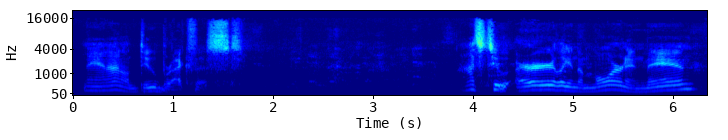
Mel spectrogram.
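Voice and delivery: lazy pothead shrugging it off; lazy stoner. Retold or imitated. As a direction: stoner chef slowly refusing breakfast duty. Lazy pothead chef refusing.

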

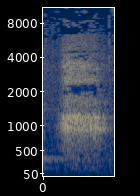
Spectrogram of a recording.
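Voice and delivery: breathy unvoiced gasp of shock; light mock gasp; soft gasp.

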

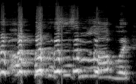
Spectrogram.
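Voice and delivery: mock posh British. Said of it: "It makes me feel so formal".

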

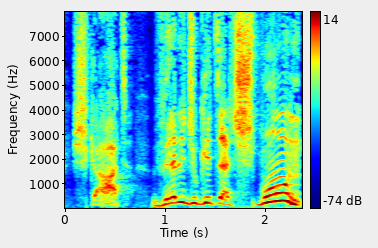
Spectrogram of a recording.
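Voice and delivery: high, loud hammed-up German accent; [name]'s German accent. Soldier asking his American partner about cookware, hammed-up German accent. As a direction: imitate an excited German soldier, thick accent. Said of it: "he was German".

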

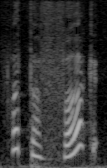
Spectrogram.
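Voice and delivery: mock disbelief. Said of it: "It's like".

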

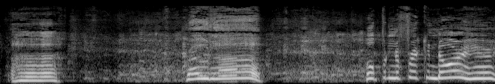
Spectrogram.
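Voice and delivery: high, loud, half-laughing complaint; exasperated Peter. Retold or imitated. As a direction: plead at the locked gate, fed up. Peter voiced, locked out.

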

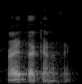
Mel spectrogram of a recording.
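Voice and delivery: ordinary delivery

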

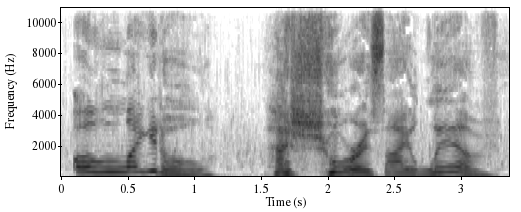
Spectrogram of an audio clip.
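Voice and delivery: high, slow, breathless wonder; amazed gasp. A narrator's reading. Henry amazed at the homemade ladle, gasping high and slow. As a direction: gasp it out like finding treasure. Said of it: "gasped Henry".

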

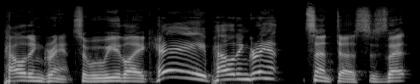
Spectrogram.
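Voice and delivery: ordinary talk

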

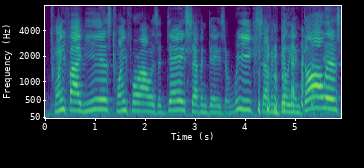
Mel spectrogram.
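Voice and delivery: slow, deliberate, each figure weighed; pointed listing. Retold or imitated. Slowly listing the doctors' claims back at them, pointed. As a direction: lay out each number like an accusation.

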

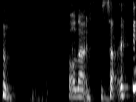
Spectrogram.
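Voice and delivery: coughing and laughing it off; choking. Real, not acted. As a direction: clear the throat between words.

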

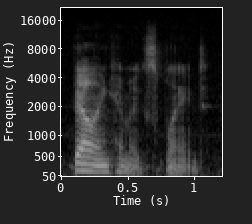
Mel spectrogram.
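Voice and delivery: ordinary delivery

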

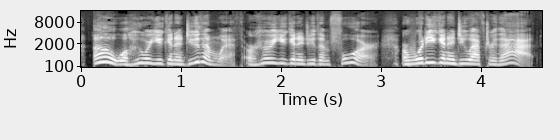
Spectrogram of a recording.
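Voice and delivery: mimicking nosy barista. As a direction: pile on the questions fast, imitating an over-eager barista.

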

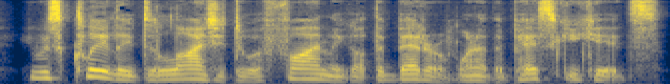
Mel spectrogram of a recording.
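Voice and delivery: ordinary delivery

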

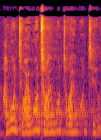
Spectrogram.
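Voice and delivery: put-on child begging dad to mow; pleading child. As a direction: beg like a little boy.

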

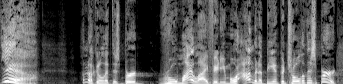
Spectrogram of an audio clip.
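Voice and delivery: loud, fired-up resolve; bold aggressiveness. Retold or imitated. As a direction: burst out with a defiant yeah, then declare it. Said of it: "I just had this bold aggressiveness".

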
